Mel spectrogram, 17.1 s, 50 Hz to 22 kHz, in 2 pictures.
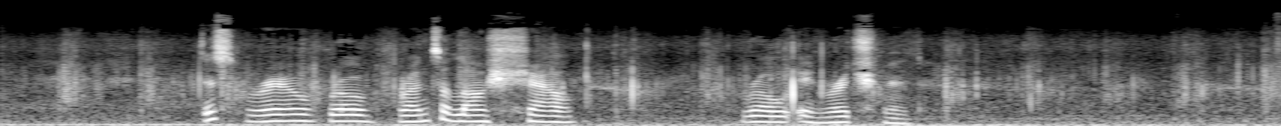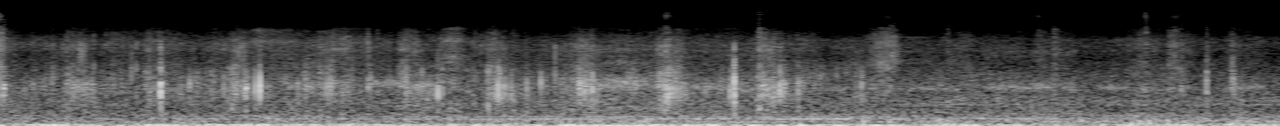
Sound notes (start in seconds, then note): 6.1 walking on gravel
